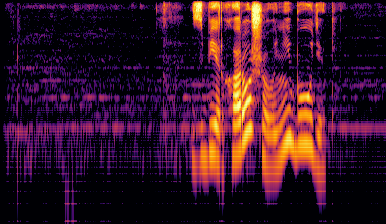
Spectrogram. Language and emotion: Russian, neutral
